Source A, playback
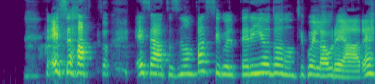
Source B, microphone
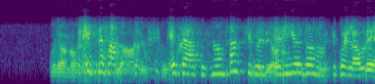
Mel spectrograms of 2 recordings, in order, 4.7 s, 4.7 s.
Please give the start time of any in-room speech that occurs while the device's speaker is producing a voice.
0.6 s

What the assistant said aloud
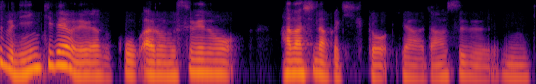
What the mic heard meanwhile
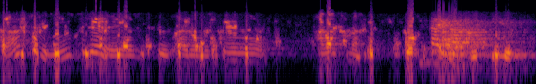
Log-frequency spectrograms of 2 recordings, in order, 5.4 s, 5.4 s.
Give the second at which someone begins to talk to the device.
4.2 s

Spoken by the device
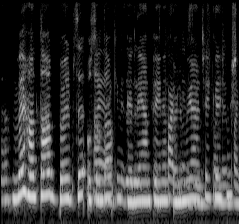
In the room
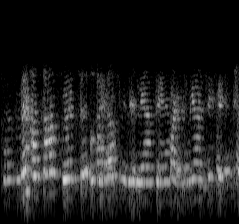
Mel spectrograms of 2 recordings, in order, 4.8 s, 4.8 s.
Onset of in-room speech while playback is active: none

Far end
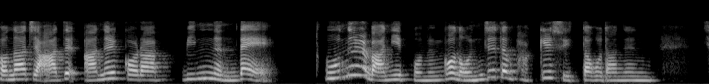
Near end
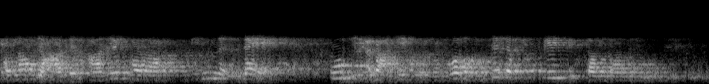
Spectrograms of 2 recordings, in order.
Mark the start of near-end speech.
none

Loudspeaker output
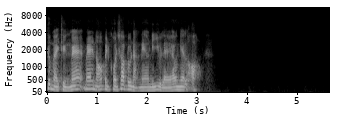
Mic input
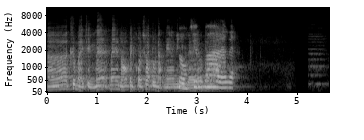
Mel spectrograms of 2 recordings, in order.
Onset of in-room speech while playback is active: 2.6 s

